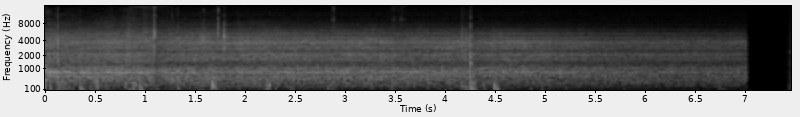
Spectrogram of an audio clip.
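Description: Freight train hopper wagons rolling away on the rails: a steady rush of wheel noise with occasional sharp clicks over the rail joints, slowly fading as the train recedes, then cutting off suddenly near the end.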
